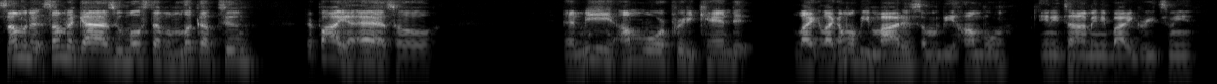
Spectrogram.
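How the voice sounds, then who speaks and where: Speaking with an American accent, a man talks at a fairly quick pace, his pitch fairly high and his intonation lively. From Texas. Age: 30s. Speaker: navy veteran and jiu-jitsu competitor. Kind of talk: casual chat.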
